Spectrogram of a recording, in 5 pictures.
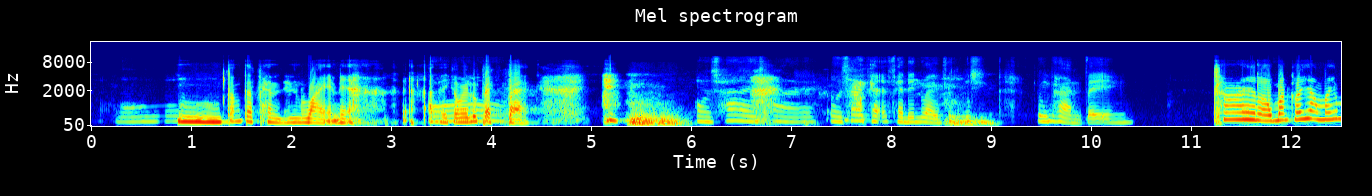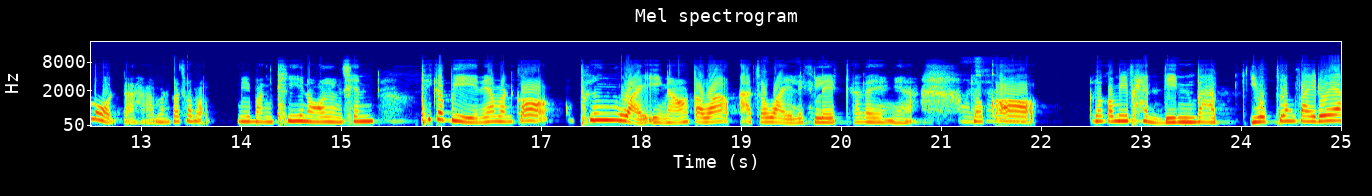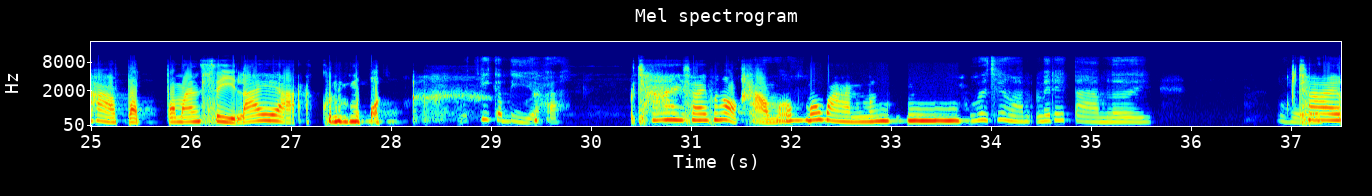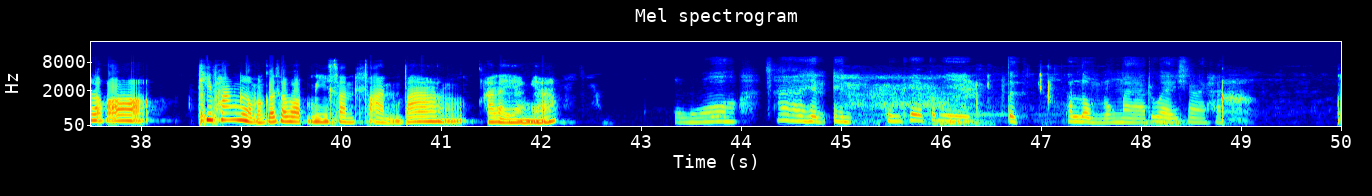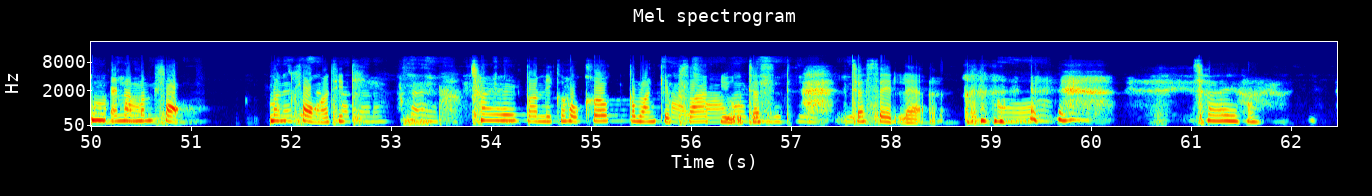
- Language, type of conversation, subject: Thai, unstructured, ระหว่างการออกกำลังกายในยิมกับการออกกำลังกายกลางแจ้ง คุณคิดว่าแบบไหนเหมาะกับคุณมากกว่ากัน?
- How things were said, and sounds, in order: distorted speech; other background noise; laugh; throat clearing; chuckle; laughing while speaking: "หมวก"; mechanical hum; static; laughing while speaking: "ใช่ค่ะ"; laughing while speaking: "เลย"; laugh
